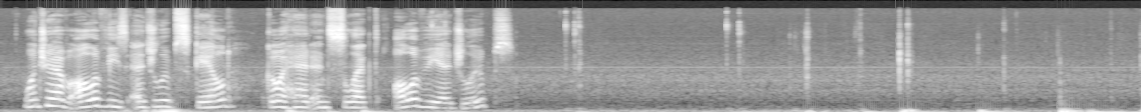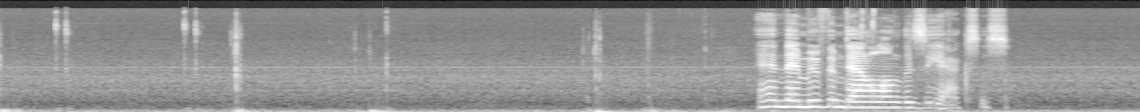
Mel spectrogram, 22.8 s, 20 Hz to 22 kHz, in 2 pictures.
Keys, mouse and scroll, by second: 1.5-2.8 scroll up 1, 4.2 alt+shift+right click, 7.2 alt+shift+right click, 7.2-7.8 scroll down 1, 7.9 alt+shift+scroll down 1, 8.9 KP_1, 10.0 shift+middle click, 11.9 alt+shift+right click, 13.9-14.4 scroll down 1, 15.2 shift+middle click, 20.0-22.8 drag.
